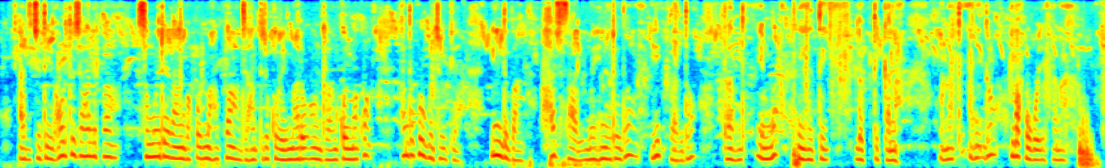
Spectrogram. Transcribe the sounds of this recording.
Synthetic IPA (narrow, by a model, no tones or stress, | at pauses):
aɾit͡ʃəd̪iɦɔɽd̪ɔd͡ʒaɦãlɛka | səmujɾɛɾaŋbakɔmaɦakad͡ʒaɦãt̪iɾɔkɔbimaɾɔʔɔnɾaŋkɔjmakɔaʔhɛd̪ɔkɔjɡud͡ʒuʔɡɛjaiɲd̪ɔbaŋhaɾsalməɦinəɾɛd̪ɔik̚baɾd̪ɔɾaŋd̪ɔɛmɔʔniɦət̪iʔlək̚t̪ikana | ɔnat̪ɛʔ̚iɲiʔ̚d̪ɔbakɔɡɔc̚akana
